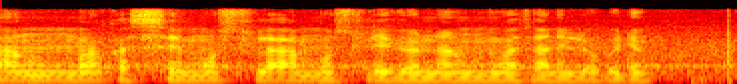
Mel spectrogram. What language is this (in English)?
Bodo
